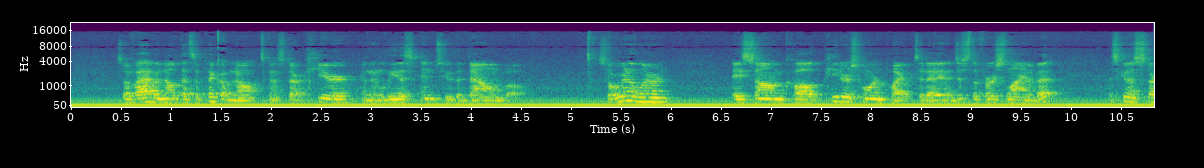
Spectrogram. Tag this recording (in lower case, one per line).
speech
